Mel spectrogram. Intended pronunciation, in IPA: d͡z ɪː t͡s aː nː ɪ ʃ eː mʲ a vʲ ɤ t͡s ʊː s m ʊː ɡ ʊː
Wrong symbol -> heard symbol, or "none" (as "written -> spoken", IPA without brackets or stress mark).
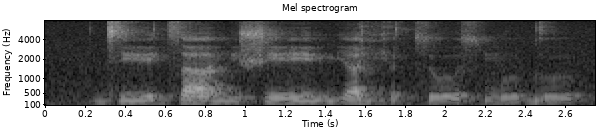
nː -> ŋ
